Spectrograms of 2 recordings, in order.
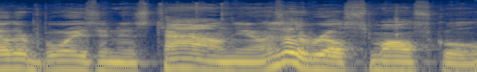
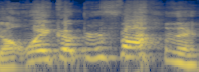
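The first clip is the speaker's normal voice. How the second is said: put-on, very high, raised, cross and angry voice; 14 semitones higher, 7 dB louder than usual. Retelling what the mother said when mad at the kids: imitating a mad mother. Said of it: "if she was mad at us, she would go".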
